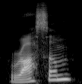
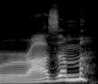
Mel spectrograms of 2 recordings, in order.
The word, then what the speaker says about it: rosin: The reason I said we'll talk about rosin in a second is some folks say rossum or rosum or rosing. So, and you'll find all of these pronunciations throughout the American South and northern Midlands and that sort of thing.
